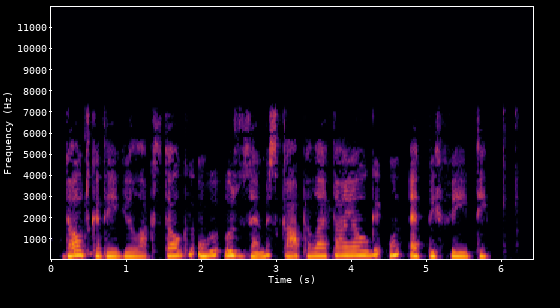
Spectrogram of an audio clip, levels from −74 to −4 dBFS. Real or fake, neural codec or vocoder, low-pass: real; none; 7.2 kHz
